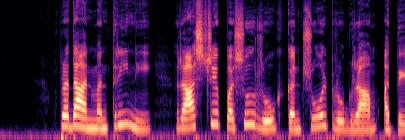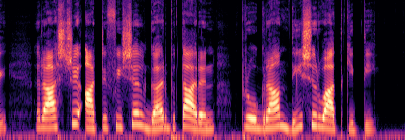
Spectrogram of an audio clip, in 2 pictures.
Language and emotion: Punjabi, neutral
